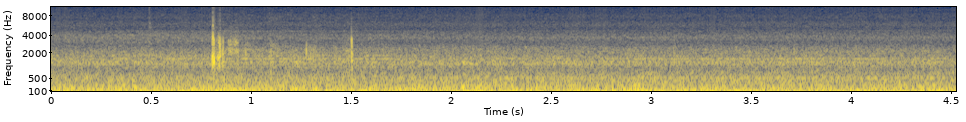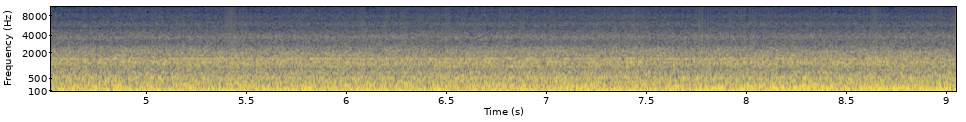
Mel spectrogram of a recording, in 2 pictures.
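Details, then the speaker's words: VW Passat B5 / Audi A4 1.8T turbo petrol at idle: smooth until the PCV check valve is reconnected, then a rough, uneven misfire beat from the vacuum leak through the broken valve, running lean; fuel trims rise. "you see right away a misfire is starting and it's adding fuel cuz it's too lean"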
